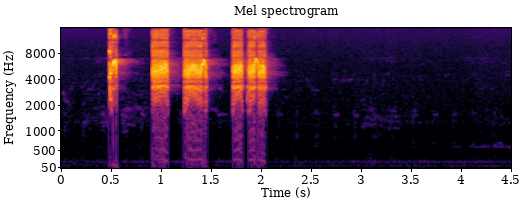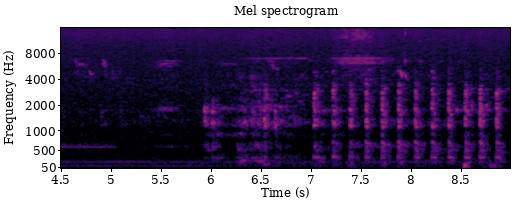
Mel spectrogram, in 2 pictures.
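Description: Black francolin giving four loud, harsh, grating notes in quick succession, followed after a pause by a softer rapid series of clicking notes.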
